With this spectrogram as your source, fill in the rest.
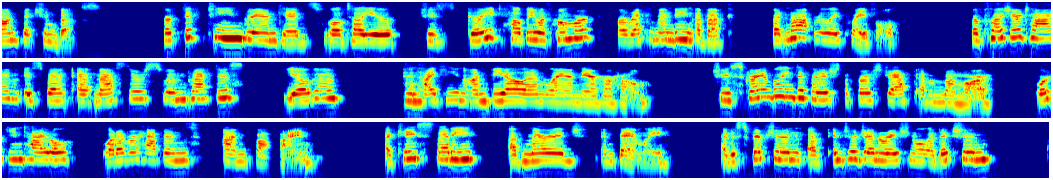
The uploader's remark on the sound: Calls are recorded if you’re not able to be there in person. It's hosted on Zoom.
